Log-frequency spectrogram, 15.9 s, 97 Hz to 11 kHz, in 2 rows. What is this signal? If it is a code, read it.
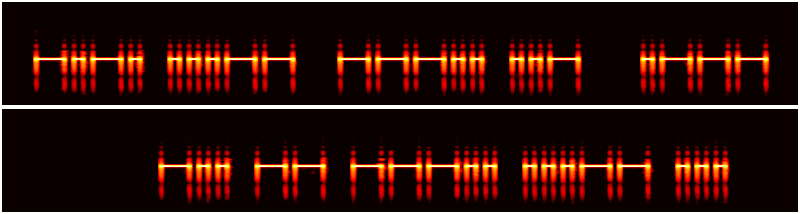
Morse code, heard as a keyed tone, about 13 wpm, 800 Hz. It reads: C38UJ DM83S
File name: CW / DET / 1 9 1500C S B 12wpm 3819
